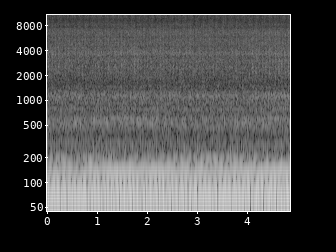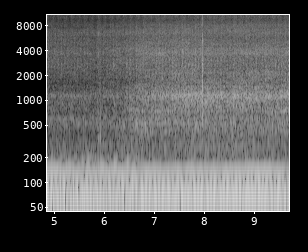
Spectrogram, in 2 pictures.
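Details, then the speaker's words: Hemi V8 idling in park or neutral: deep rumble with a loose, uneven knock about four beats a second; gone in drive under load; broken flex plate, not engine knock. "that's why I didn't hear when I was driving cuz it's not doing it when it's in drive when there's load on the engine I guess"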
